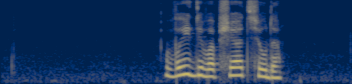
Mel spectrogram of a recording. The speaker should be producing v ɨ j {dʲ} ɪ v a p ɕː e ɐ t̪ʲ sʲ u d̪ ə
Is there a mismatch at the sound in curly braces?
no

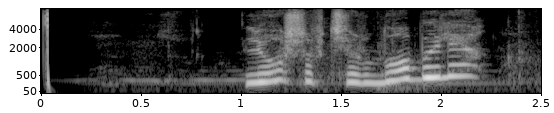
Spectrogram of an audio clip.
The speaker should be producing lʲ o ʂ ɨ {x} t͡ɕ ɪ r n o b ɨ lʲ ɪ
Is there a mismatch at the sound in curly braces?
yes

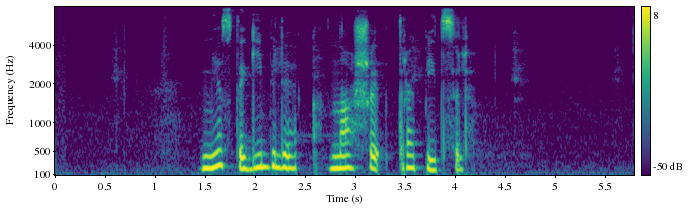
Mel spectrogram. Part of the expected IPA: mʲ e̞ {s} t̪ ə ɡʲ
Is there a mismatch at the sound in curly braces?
no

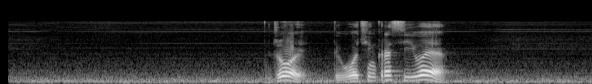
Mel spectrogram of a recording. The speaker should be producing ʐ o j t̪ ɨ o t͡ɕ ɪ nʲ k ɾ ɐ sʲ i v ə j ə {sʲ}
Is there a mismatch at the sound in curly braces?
yes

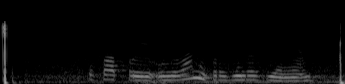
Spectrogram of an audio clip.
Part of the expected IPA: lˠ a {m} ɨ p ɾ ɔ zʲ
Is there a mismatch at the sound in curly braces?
yes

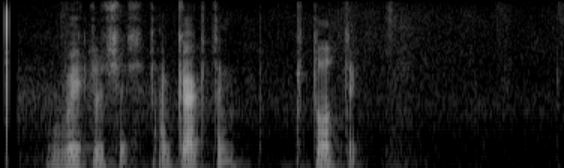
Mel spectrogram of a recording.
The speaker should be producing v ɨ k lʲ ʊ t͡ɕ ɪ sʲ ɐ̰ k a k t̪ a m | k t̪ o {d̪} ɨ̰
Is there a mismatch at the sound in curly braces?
yes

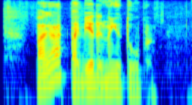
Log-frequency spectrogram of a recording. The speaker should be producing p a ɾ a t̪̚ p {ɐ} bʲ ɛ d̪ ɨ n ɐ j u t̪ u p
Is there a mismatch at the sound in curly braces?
yes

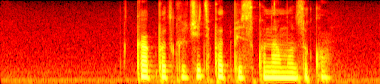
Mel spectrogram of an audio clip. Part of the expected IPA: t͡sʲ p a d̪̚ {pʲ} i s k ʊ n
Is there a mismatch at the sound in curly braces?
no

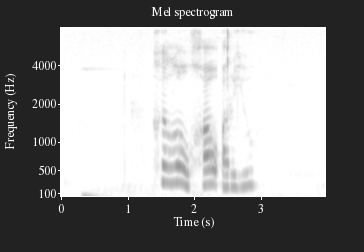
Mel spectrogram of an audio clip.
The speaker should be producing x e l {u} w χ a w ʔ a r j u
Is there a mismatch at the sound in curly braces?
yes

